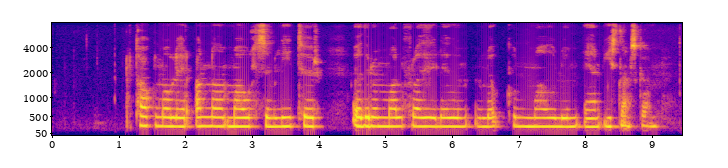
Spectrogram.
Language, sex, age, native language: Icelandic, female, 30-39, Icelandic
